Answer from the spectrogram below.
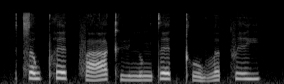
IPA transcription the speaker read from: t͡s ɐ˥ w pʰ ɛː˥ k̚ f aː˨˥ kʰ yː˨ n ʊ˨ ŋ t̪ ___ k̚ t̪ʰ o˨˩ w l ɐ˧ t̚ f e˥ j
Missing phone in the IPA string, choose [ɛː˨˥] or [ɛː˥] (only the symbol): ɛː˥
